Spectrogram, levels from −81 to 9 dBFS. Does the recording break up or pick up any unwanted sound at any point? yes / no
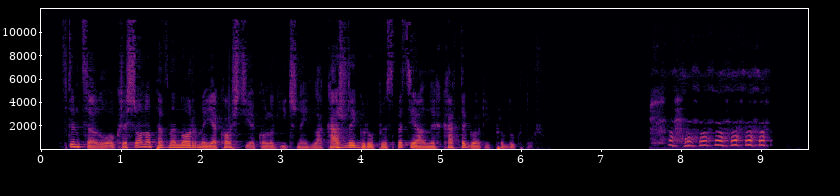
yes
